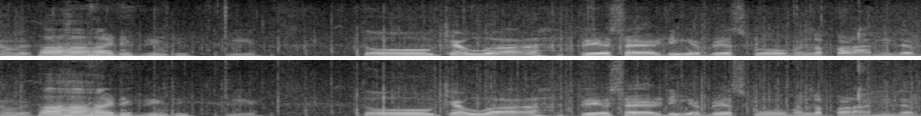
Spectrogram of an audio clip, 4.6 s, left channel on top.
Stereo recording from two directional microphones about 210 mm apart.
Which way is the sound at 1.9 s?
15° right (ahead or behind).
